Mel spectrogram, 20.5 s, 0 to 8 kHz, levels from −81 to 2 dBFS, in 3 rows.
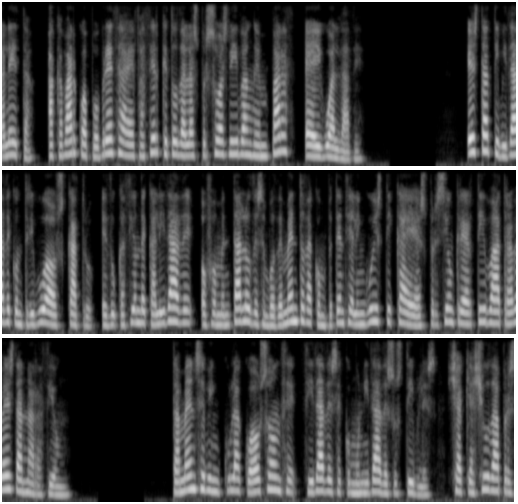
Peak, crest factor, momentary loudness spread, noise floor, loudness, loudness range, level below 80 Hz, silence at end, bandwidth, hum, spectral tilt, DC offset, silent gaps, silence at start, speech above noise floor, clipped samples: -2 dBFS; 18 dB; 7 LU; under -90 dBFS; -20 LUFS; 3 LU; -60 dBFS; 0 s; 7.6 kHz; none; -6 dB/octave; under 0.1%; 5.19-5.77 s, 15.02-15.60 s; 0 s; over 71 dB; under 0.1%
